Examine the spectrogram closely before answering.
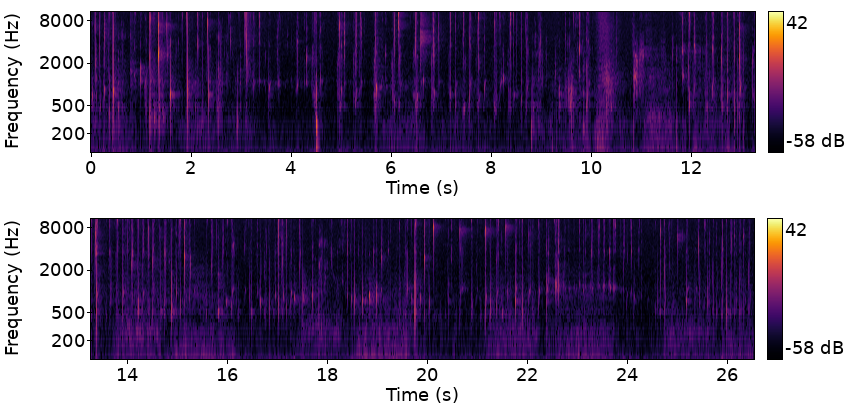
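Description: A young man whispers softly, very close to a microphone.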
